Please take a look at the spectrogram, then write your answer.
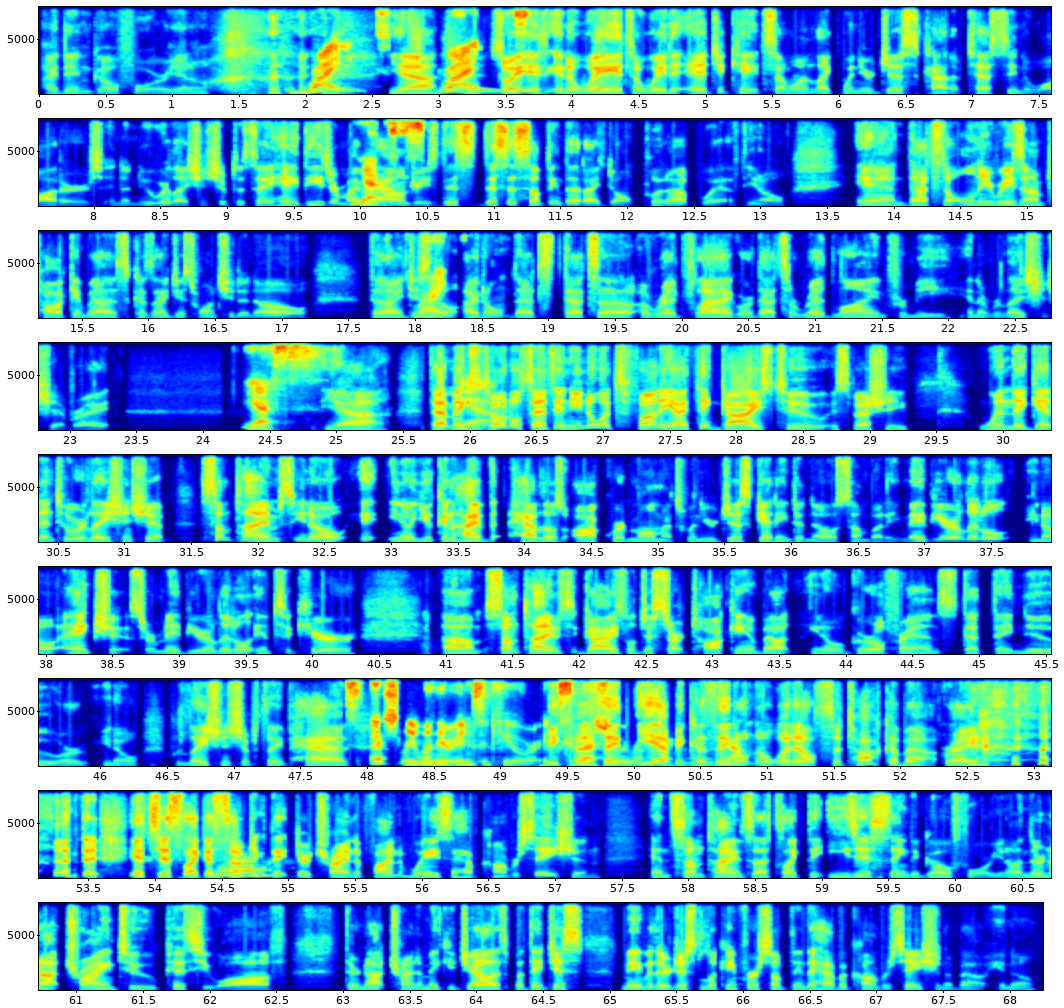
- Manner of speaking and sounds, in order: chuckle; distorted speech; other background noise; unintelligible speech; laugh
- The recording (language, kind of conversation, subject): English, unstructured, Should you openly discuss past relationships with a new partner?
